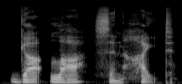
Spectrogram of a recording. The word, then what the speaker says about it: Gelassenheit: There's a guiding principle in Old Order Amish life called Gelassenheit, pronounced got la sen height, and it roughly means yielding to the natural order.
